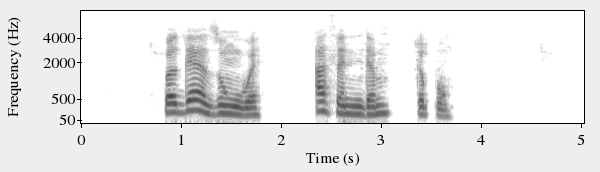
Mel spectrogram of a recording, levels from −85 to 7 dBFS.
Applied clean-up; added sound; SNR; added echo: none; none; none; none.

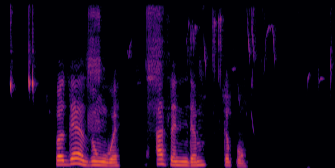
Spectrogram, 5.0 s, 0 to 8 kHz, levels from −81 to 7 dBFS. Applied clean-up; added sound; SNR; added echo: neural mask model Resemble Enhance denoiser.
